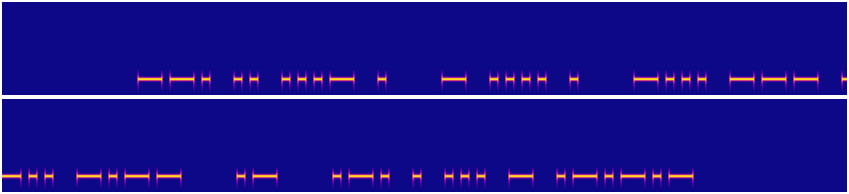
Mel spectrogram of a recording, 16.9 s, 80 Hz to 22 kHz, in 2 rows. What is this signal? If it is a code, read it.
Morse code, heard as a keyed tone, about 16 wpm, 700 Hz. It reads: GIVE THE BODY A REST.
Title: Sentences from Top 1000 Words - Review Part 2 - 15wpm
